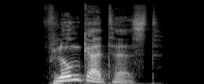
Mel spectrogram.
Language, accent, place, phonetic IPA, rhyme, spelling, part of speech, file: German, Germany, Berlin, [ˈflʊŋkɐtəst], -ʊŋkɐtəst, flunkertest, verb, De-flunkertest.ogg
- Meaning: inflection of flunkern: 1. second-person singular preterite 2. second-person singular subjunctive II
